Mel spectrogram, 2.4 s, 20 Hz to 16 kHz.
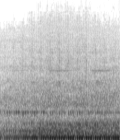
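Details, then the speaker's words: Porsche 944 big four-cylinder, sat for years, idling low around 500 rpm instead of 800–900 on old fuel, weak battery; uneven shaking idle, slight misfire, faint drone, bearing or balance shaft suspected, unconfirmed. "sounds like we're misfiring a little bit you can see it's shaking something I hear like some sound like a bearing or like the balance shaft in there is supposed to smooth this big four-cylinder out"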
